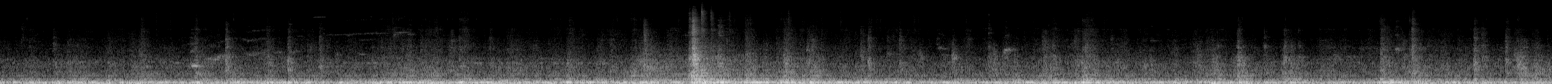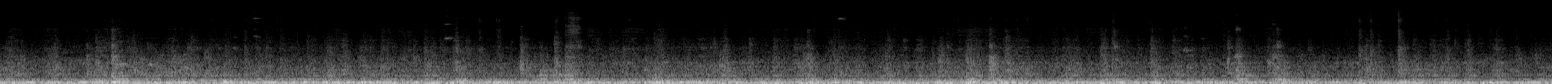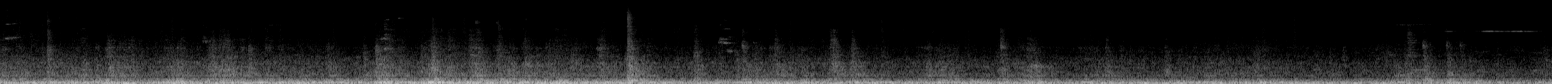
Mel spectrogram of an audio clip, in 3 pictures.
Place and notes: Anykščiai, Lithuania, in a train
tourist train stops at the crossroads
